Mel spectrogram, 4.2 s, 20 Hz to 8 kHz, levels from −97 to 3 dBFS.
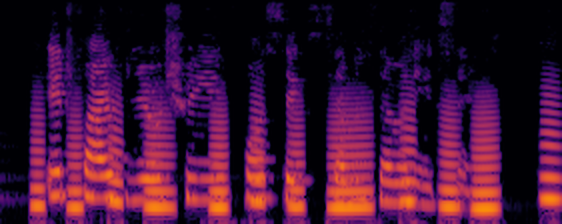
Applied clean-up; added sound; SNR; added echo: classical method spectral subtraction.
